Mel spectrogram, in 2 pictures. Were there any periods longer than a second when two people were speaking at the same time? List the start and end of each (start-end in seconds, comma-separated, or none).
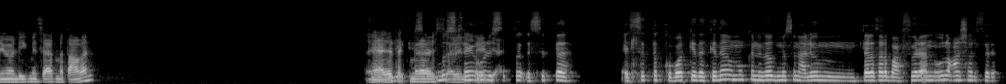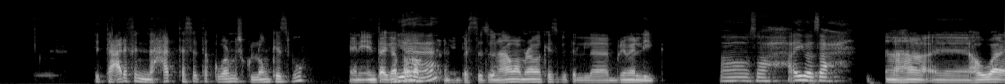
3.7-5.1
